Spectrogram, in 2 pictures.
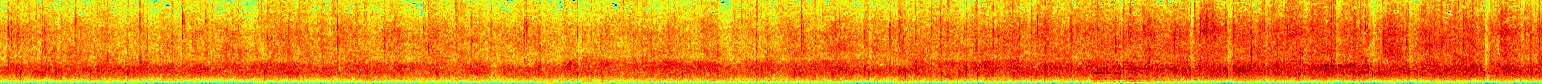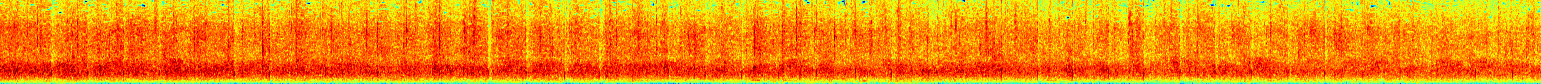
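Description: Audience applauding steadily and continuously, with a few voices mixed into the clapping.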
